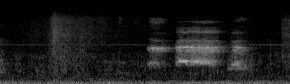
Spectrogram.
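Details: Captive young red junglefowl hens playing and dust-bathing in the dirt; two loud, hoarse, ringing call bursts close together near the middle, after a quieter lead-in, with a low background hum.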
